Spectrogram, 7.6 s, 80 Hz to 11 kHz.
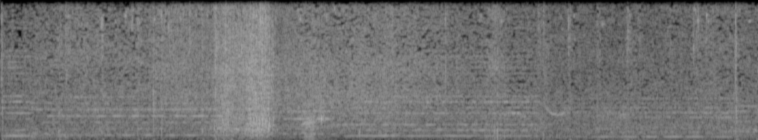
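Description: Roach the horse in The Witcher 3 gives a whinny with hoof clip-clops and ambient game sounds, a bright neigh burst early on, with talk over the top.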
